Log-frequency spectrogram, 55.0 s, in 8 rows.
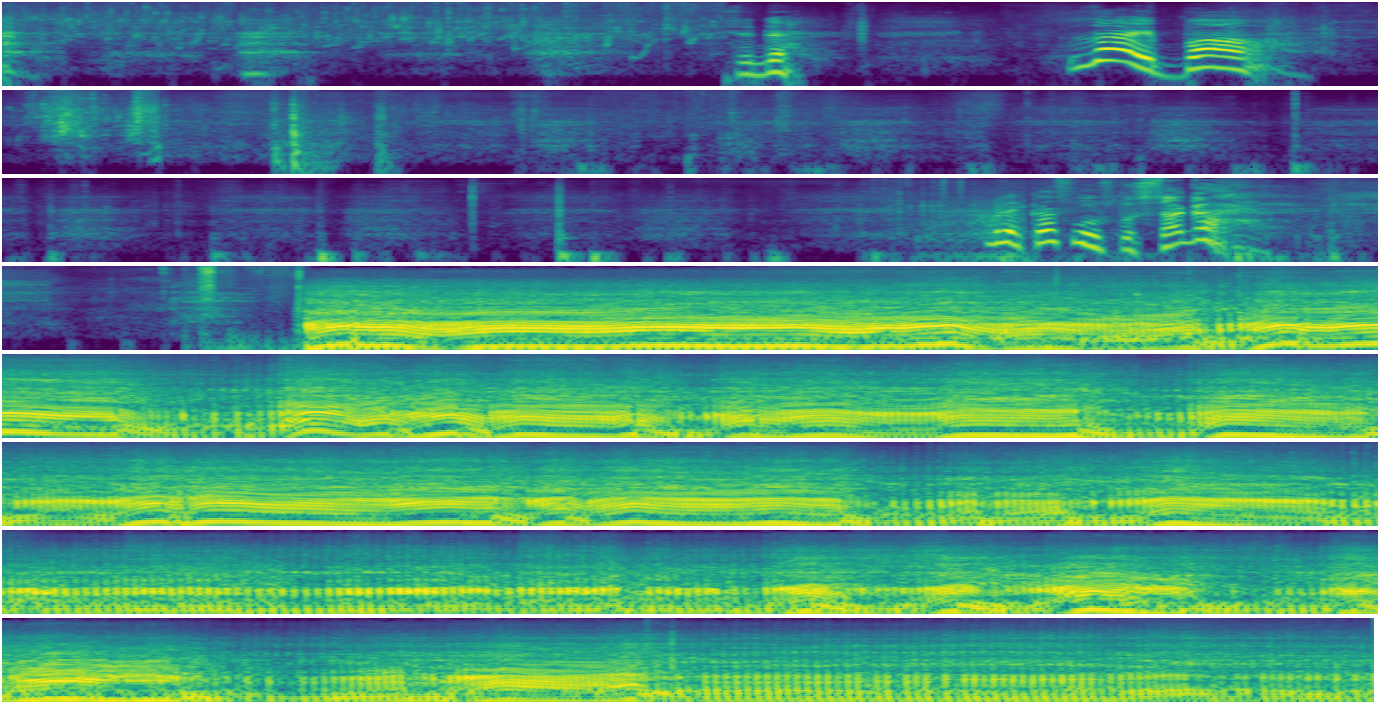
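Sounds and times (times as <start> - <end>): motorcycle rattles and knocks: 14.8 - 18.5
motorcycle engine revving: 22.0 - 55.0.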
